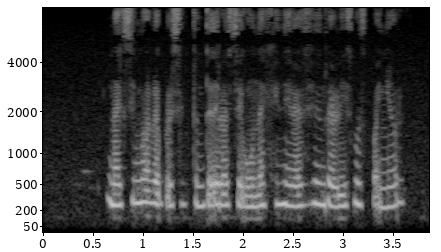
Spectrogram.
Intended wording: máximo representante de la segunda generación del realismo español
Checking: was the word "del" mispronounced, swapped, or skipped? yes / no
yes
